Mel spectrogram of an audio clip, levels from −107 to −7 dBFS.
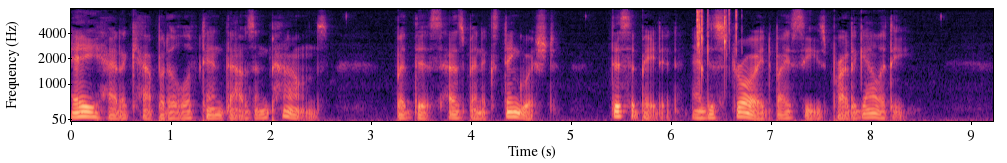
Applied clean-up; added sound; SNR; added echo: none; Crushing; 3 dB; none.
